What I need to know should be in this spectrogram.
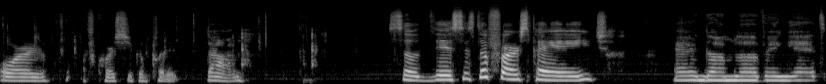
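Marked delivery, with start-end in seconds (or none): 6.7-8.3 slow, spooky, menacing, scary voice. Showing the first page of a handmade mini album: scary voice. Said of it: "that was my scary voice".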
